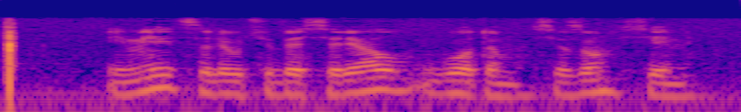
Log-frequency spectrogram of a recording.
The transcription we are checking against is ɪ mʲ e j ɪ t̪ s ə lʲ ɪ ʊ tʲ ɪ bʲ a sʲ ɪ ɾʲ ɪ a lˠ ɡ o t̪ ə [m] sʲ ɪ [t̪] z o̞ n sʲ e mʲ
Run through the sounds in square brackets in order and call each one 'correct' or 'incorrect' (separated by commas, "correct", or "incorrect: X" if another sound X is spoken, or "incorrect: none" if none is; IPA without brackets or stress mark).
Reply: correct, incorrect: none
